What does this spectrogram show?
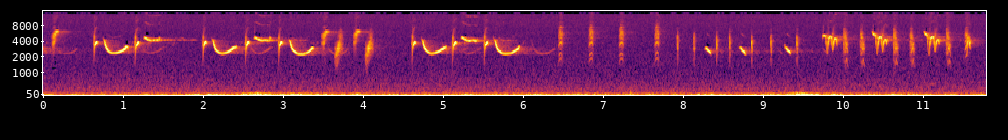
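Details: Night song of a Blyth's reed warbler, singing nonstop and very loudly at Gerå Engvej, 1 a.m., 15 June 2014: dipping whistled notes repeated in runs, then a series of dry clicking ticks and more whistles, with faint low rumble.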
